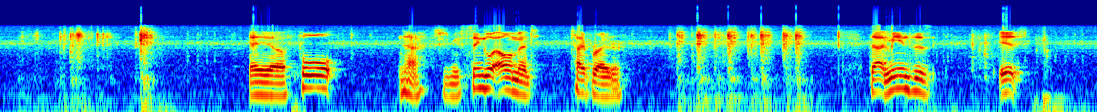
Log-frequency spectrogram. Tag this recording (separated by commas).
Typewriter, Speech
